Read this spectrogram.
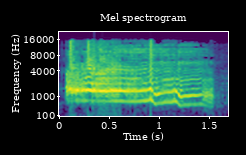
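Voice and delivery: loud high despairing yell; anguished scream. Retold or imitated. Alone at the truck, letting out a loud despairing scream. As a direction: let out a loud wail of despair. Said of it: "run back to that".

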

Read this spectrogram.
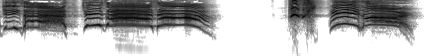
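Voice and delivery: wild, high-pitched full-force shouts; crazy yelling. Acted. Blind beggar trying to get Jesus' attention, yelling wildly. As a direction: yell like a crazy fool desperate to be noticed. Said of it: "just start yelling like a crazy fool".

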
